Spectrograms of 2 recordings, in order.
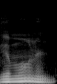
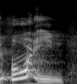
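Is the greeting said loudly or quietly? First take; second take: quietly; loudly. First: The greeting is said quietly, without energy. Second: The greeting is said loudly, with energy. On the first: The crowd responds half-heartedly. The speaker calls it wrong. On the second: The crowd responds with enthusiasm. The speaker calls it right.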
